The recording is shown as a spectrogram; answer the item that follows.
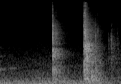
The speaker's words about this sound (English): Here, let's just close that door, shall we?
